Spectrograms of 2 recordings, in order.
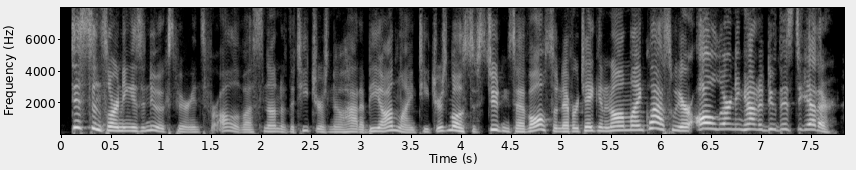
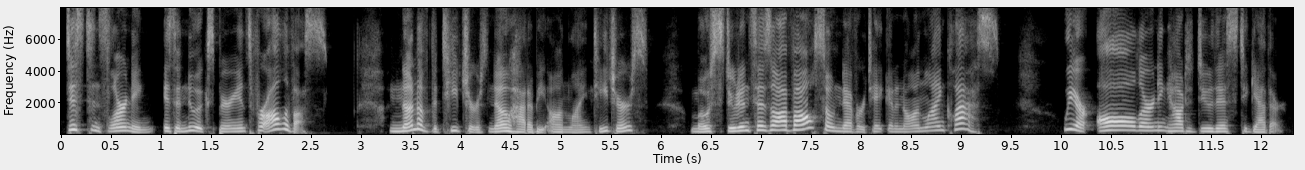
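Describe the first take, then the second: First: Sentences run together with no breaks between them; run-on read without pauses. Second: Each sentence ended with a clear pause; read with pauses. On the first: Teacher demoing how a run-on sounds in her head, no pauses. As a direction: read it as one breathless run-on, no stops. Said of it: "That's how I read it in my head". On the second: Student correcting the teacher, reading with pauses at each stop. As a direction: pause after every sentence, as the student hears it. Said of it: "It sounds like this". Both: Shown as a demonstration.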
